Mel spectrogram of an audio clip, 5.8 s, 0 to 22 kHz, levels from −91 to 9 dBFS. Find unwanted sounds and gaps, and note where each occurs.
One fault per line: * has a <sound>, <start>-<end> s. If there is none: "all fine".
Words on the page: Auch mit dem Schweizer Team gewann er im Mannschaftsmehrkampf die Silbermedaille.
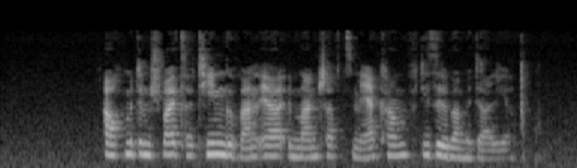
all fine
